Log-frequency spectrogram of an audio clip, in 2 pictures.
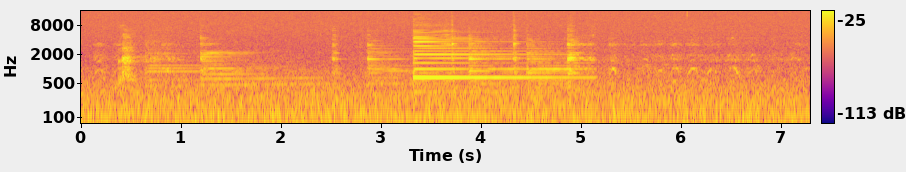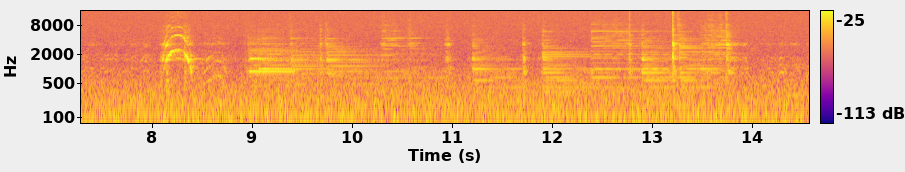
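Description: Strings of a 1967 Gibson ES-335 electric guitar plucked softly during restringing. A few faint notes ring at a time, one held for a couple of seconds, with small clicks of handling between them.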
